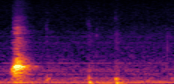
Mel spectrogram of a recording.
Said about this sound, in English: Daisy's barking outside.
